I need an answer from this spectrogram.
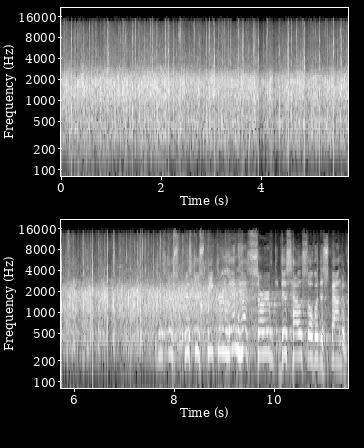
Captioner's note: applause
